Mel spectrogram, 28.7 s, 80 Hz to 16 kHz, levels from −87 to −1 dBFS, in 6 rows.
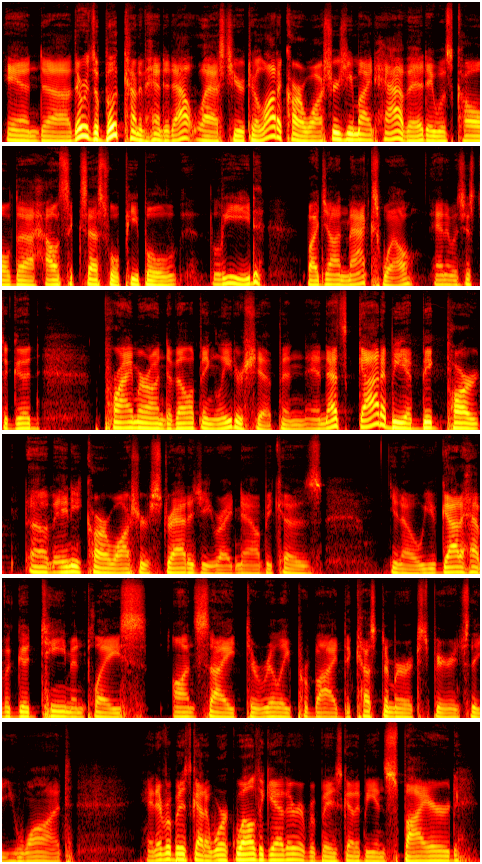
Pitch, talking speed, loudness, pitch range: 125 Hz, 195 wpm, -24 LUFS, 115-135 Hz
